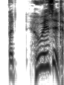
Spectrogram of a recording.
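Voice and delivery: high, sharp exclaimed question; urgent cry. A narrator's reading. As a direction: demand it, alarmed and shocked. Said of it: "I cried".

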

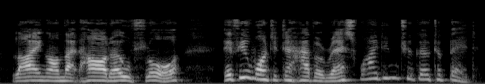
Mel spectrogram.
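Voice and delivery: put-on high-pitched child telling Dad off; scolding little girl. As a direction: reason bossily like a small daughter. Voices Sophie scolding father.

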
